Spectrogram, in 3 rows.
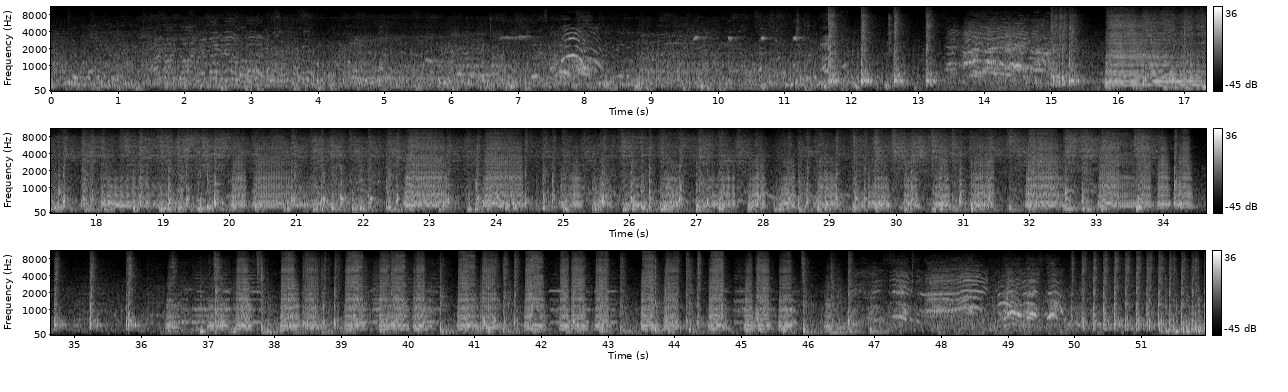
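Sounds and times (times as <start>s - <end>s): drum-line beat: 8.7s - 13.8s, 14.9s - 48.4s, 49.1s - 51.9s
brass horns playing chords: 15.8s - 34.7s, 36.3s - 46.6s.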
